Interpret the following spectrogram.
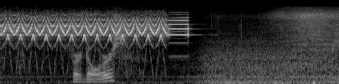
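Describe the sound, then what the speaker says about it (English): A small magnetic door alarm sounds a loud, rapidly warbling electronic siren, close by, which abruptly cuts off partway through and leaves quiet room noise. "they're those little magnetic alarm systems for doors."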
